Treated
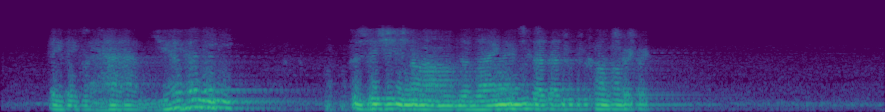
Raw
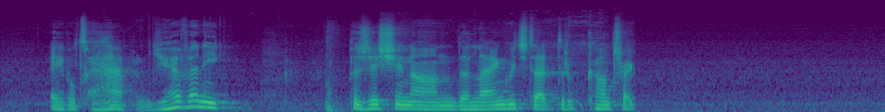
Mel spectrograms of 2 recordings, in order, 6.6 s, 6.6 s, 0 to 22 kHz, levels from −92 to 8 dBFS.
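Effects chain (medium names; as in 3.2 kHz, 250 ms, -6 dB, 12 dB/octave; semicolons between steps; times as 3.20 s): frequency axis rescaled in octaves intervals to 125%; peaking EQ 280 Hz +11 dB 0.23 oct; in parallel at -11.5 dB: small samples zeroed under -27.5 dBFS; on the sum: high-pass 96 Hz 24 dB/octave; on a send: delay 112 ms -4 dB; on the sum: spring tank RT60 1.8 s, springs 40 ms, chirp 50 ms, DRR 14.5 dB; saturation -17 dBFS, distortion -16 dB; low-pass 1.2 kHz 6 dB/octave; Vorbis 48 kbps 16 kHz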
